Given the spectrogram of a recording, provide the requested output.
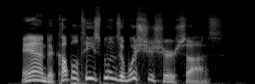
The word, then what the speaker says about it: Worcestershire: a couple teaspoons of Worcestershire sauce, which I've been told I could just pronounce Worcester sauce, which sounds a little too easy.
